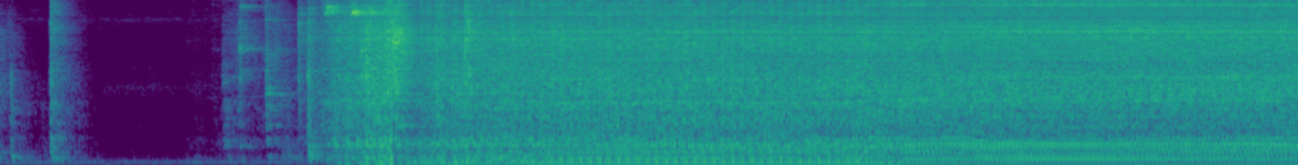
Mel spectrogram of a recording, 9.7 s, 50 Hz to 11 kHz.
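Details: Honda HS520 single-stage snowblower that would not start and had no maintenance, choked: catches after a few cranks and settles into an even steady putter, no misses or knocks; now running normally, oil change still due.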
